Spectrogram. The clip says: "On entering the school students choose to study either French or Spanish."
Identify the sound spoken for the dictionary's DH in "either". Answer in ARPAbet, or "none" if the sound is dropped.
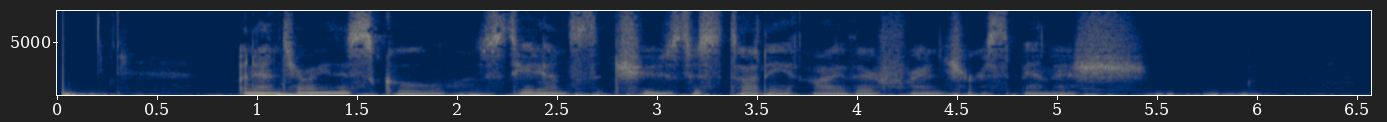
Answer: DH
